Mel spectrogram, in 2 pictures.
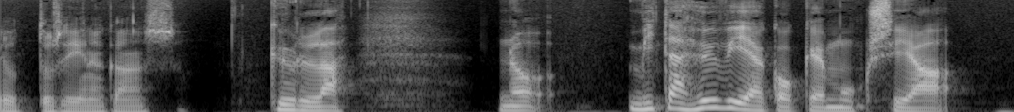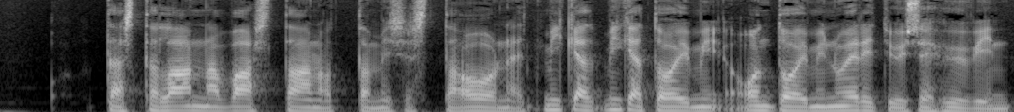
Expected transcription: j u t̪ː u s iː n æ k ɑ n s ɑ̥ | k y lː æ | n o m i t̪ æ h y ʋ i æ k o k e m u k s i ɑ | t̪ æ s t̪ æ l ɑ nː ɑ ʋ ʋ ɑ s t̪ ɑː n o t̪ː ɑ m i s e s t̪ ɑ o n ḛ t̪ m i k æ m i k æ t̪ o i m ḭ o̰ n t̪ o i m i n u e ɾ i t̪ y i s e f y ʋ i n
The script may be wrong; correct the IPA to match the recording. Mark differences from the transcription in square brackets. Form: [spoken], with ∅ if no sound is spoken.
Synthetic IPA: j u t̪ː u s iː n æ k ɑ n [sː] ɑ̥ | k y lː æ | n o m i t̪ æ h y ʋ i æ k o k e m u k s i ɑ | t̪ æ s t̪ æ l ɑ nː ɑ ʋ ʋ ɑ s t̪ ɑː n o t̪ː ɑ m i s e s t̪ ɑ o n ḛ t̪ m i k æ m i k æ t̪ o i m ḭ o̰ n t̪ o i m i n u e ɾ i t̪ y i s e [h] y ʋ i n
